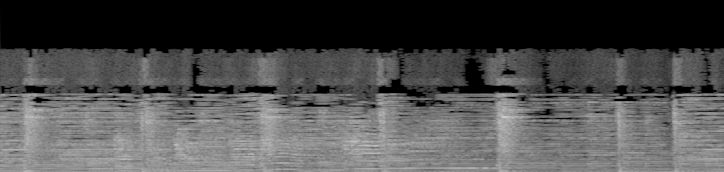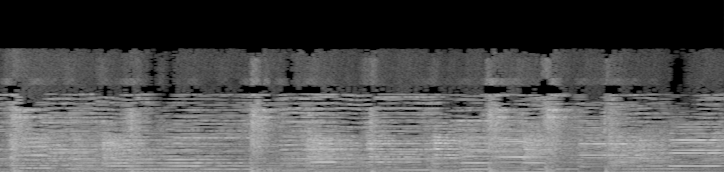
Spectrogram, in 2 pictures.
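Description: Instrumental break of a live folk-rock song: guitar strummed in a steady rhythm under a sustained lead melody whose notes slide up in pitch about a second in.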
